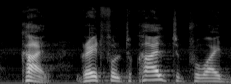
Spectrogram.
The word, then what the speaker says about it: CILE: And also, we were told that the correct pronunciation is it CILE? CILE.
